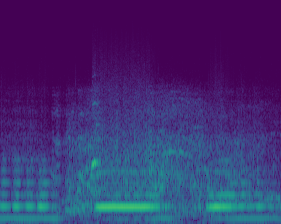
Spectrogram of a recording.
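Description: A loud car horn honks in a couple of long, steady blasts over a low engine rumble, dominating the scene, sounded at the Mountain View Auto Court to bring somebody out.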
